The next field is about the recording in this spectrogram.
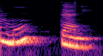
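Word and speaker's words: montagne: मोतनी मतलब जी एन है तो नी आ गया और ओ एन है ओ एन हमने पिछला रूल देखा था जिसमें हमने एग्जांपल ली थी बी ओ एन की कि इसको हमने बोन नहीं पढ़ना ब पढ़ना है तो इस वजह से इसको हमने मो पढ़ना है मोन नहीं पढ़ना ठीक है मो तैनी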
